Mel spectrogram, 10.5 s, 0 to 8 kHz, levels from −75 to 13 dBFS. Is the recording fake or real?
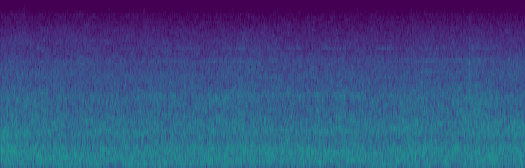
real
